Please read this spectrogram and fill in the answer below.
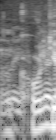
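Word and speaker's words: Kulick: Kulig.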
